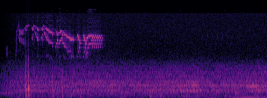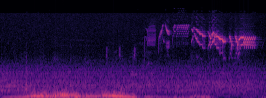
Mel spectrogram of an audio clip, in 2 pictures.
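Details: Bicknell's Thrushes on a mountaintop in New Hampshire's White Mountains, four or five around: two high, thin, wiry, fluty, jumbled song phrases about eight seconds apart, with a low rumble of wind between.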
